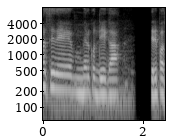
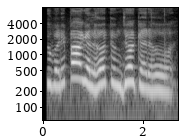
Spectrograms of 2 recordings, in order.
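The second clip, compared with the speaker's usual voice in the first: mocking taunt; 6 semitones higher, 5 dB louder, slower than usual. Flambeau taunting priest.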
